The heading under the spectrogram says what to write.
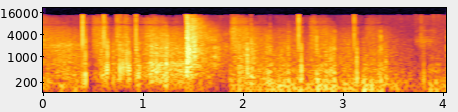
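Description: Fireworks crackle and pop in quick, irregular bursts over a constant rumbling din, with a few sharper cracks standing out.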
